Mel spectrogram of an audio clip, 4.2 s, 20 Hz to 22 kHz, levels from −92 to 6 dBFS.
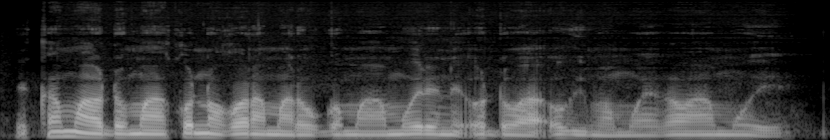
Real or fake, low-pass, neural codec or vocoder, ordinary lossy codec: real; none; none; none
